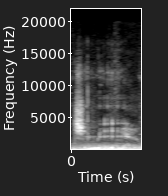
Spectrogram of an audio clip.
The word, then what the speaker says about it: Djimmi: Which still feels weird to say, even though I'm pretty sure that's the correct pronunciation, like Djimmi, like Jimmy from Better Call Saul or something like that.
